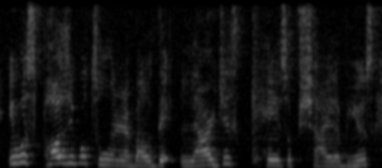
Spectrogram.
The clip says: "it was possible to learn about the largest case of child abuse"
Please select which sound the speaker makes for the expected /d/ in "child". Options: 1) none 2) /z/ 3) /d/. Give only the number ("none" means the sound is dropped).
1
